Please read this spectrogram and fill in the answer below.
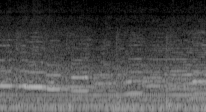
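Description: Music: a melody of held, stepping notes over a steady low bass.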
